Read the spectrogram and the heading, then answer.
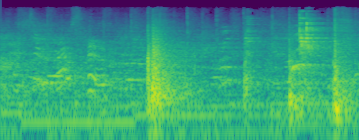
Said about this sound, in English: We better go throw some axes while we still can.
